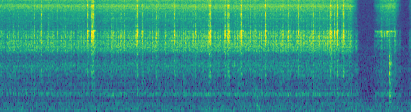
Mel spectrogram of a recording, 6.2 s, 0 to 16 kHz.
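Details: Farish N-gauge GWR Hall 'Sketty Hall' loco (R238): thin high steady squeal with scattered ticks while the motor runs; oiling the drive gear didn't cure it, and the squeak was isolated to dry armature bearings.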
